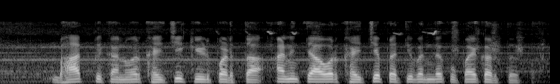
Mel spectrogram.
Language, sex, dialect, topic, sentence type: Marathi, male, Southern Konkan, agriculture, question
